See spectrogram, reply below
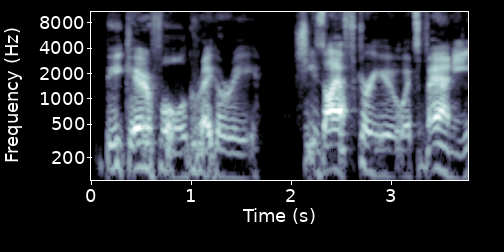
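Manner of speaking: eerie, ghostly, spooky voice. Discussing the Security Breach trailers, the speaker quotes Glamrock Freddy in a spooky voice. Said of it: "it's like the spooky voice".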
